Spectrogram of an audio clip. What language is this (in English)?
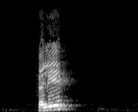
Turkish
